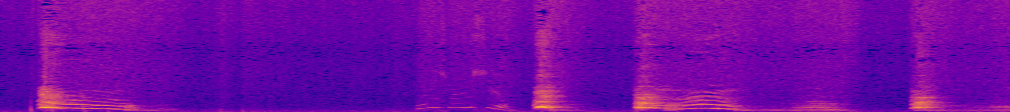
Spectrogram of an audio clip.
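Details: Bruce Wayne, a house dog barking at his reflection in a glass closet door, lets out a harsh bark, a soft whine, then more barks and a drawn-out moaning howl that bends up and down.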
